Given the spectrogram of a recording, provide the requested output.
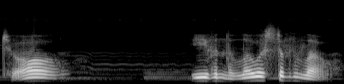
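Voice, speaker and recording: A narrator telling a scripted literary horror story in a measured way, with dramatic pauses between short phrases. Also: medium pitch, no echo, phone-quality sound, faint music behind. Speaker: narrator of a horror fiction podcast.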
